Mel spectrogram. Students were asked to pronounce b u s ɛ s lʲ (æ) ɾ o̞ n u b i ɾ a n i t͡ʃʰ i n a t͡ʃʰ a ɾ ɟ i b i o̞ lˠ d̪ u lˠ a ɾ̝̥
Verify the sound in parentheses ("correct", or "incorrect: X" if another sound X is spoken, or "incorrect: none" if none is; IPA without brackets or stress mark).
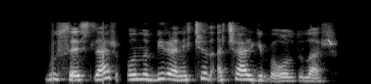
correct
